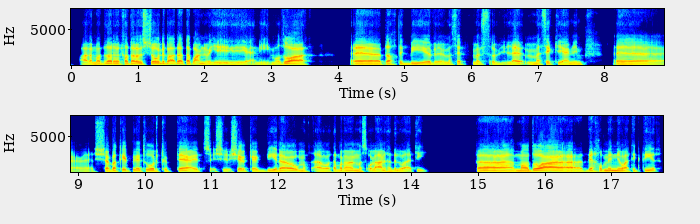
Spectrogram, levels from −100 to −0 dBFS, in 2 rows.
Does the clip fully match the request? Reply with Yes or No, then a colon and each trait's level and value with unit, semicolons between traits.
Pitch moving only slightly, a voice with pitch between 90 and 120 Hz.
Yes: narrow, 1.6 semitones; low, 115 Hz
